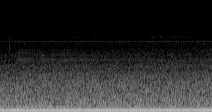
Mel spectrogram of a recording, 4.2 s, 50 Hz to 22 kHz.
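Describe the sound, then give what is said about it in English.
Aircraft engines 1 and 2 running during start with the start valve open: a loud, constant low droning hum with a steady pitch and no breaks or changes throughout. “Start valve open, engine 1 and 2.”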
